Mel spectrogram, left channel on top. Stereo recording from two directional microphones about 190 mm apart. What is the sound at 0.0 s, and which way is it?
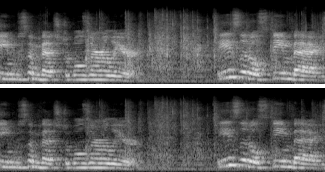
A woman's voice, centre (ahead or behind).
